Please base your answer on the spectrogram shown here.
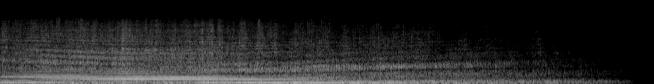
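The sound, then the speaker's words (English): An airplane taking off, its propeller engine droning loud and steady with a strong low hum, then gradually fading away to silence. “So, fasten your seatbelts, all of you globetrotters and adventure seekers, as we prepare for takeoff.”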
